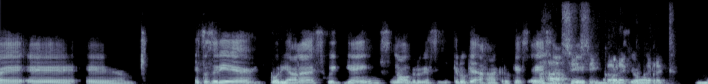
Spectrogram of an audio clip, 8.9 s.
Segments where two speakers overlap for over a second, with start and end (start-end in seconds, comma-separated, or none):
6.7-8.2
